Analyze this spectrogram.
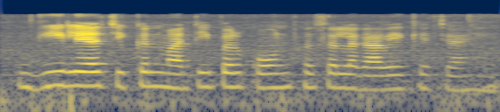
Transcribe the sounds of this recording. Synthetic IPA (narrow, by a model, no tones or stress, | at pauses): ɡiːlejat͡ɕɪkənmaːʈipɐɾkoːnpʰɐsəlːɐɡaːʋekʰeːt͡ɕaːɦe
